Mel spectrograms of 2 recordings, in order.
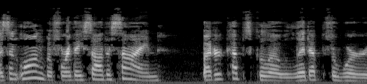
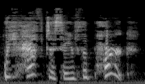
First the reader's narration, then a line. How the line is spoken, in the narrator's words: cried Poppy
